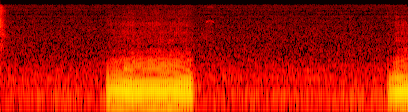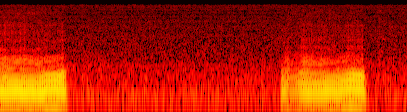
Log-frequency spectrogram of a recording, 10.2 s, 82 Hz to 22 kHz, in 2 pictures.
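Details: A new puppy asleep, snoring rhythmically: buzzing, tonal snores about 16 a minute, each lasting about a second, with quiet pauses between.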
